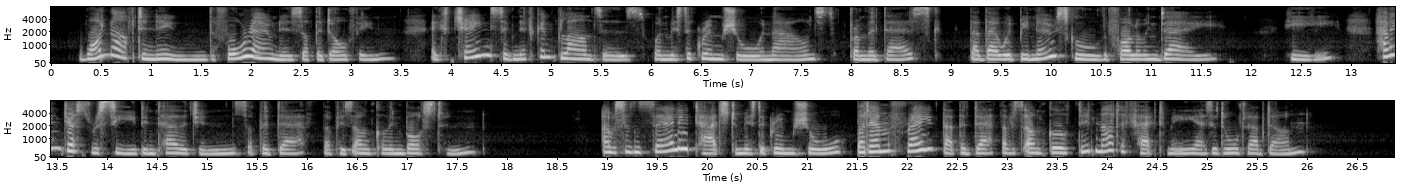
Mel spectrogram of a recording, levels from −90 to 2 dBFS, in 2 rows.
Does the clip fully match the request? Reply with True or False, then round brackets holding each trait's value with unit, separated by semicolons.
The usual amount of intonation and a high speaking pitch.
True (3.6 semitones; 225 Hz)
